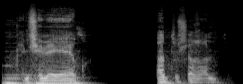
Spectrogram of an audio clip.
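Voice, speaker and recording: An actor playing a proud neighborhood strongman who boasts in a gruff way, with an Egyptian accent. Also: low voice, flat delivery, quick pace, close to an everyday voice. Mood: gruff boasting.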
